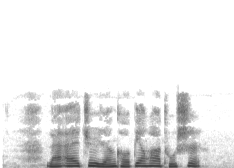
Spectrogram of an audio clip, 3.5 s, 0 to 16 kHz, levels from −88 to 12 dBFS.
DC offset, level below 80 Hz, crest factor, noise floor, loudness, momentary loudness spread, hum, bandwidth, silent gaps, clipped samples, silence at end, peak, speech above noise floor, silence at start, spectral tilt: under 0.1%; -56 dBFS; 12 dB; -46 dBFS; -19 LUFS; 6 LU; none; 7.4 kHz; none; under 0.1%; 0.5 s; -8 dBFS; 28 dB; 0.4 s; -6.5 dB/octave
